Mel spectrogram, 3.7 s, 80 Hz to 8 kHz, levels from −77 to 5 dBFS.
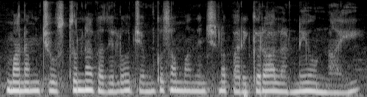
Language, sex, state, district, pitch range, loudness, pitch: Telugu, female, Telangana, Hyderabad, 200-220 Hz, -15 LUFS, 210 Hz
